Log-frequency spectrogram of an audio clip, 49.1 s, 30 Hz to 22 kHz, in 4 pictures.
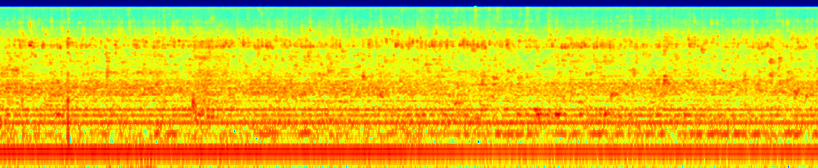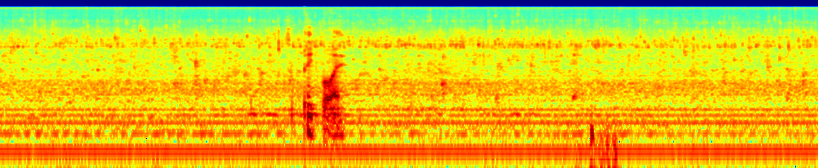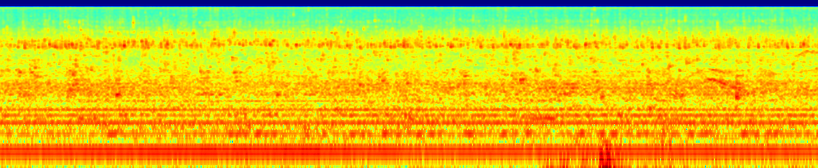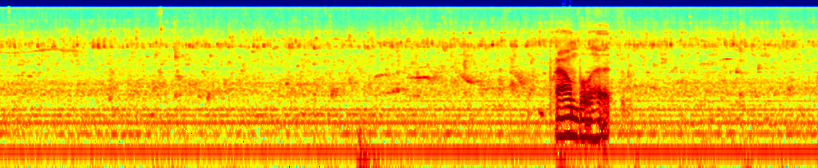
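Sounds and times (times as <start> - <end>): low mechanical hum: 0.0 - 49.0
water trickling and bubbling: 0.0 - 49.0.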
